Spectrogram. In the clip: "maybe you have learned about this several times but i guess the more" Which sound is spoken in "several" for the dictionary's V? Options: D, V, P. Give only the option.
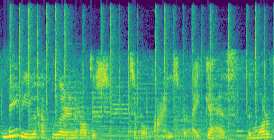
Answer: V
